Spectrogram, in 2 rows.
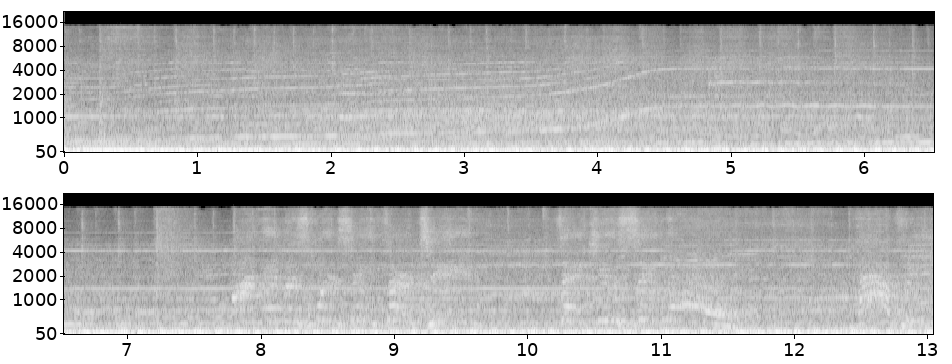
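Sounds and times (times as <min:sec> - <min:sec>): heavy metal band playing: 0:00.0 - 0:13.0
siren-like rising tone: 0:00.0 - 0:13.0.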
